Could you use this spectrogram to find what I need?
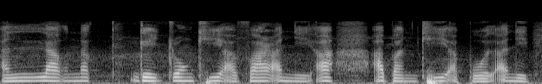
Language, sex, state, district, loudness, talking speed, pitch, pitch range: Mizo, female, Mizoram, Aizawl, -18 LUFS, 190 wpm, 160 Hz, 145-165 Hz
